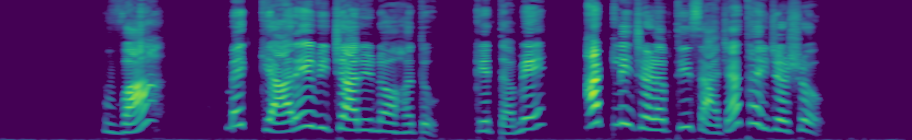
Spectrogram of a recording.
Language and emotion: Gujarati, surprised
